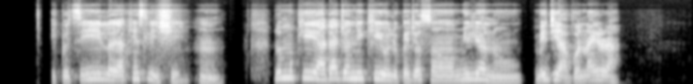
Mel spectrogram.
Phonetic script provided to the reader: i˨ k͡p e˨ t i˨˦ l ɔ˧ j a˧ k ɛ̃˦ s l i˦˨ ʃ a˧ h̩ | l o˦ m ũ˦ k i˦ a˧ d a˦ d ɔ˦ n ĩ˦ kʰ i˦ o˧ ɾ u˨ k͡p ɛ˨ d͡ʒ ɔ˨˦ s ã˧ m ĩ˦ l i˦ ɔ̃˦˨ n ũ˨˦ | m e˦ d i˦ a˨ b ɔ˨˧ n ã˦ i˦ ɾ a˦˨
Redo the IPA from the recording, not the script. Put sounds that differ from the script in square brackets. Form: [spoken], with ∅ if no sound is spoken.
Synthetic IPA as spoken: i˨ k͡p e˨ t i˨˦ l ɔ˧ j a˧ k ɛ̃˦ s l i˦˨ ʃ [e˧] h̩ | l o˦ m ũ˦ k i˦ a˧ d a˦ [d͡ʒ] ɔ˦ n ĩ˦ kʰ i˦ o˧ [l] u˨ k͡p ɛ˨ d͡ʒ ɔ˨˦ s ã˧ m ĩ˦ l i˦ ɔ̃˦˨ n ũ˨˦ | m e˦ d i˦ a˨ b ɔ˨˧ n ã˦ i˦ ɾ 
